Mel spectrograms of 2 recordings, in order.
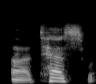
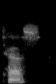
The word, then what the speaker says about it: TES: uh pronunciation of so there's tests there's tes there's tez there's teas some folks say the transfer evaluation system internally we just call it tests and it is again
